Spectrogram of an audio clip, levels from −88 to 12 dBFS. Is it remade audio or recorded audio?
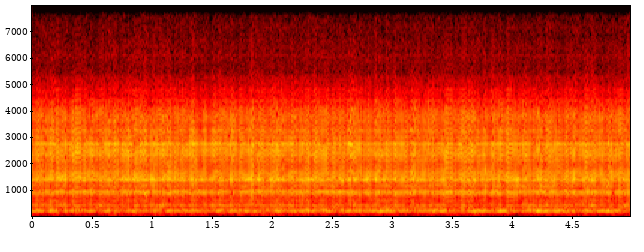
remade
